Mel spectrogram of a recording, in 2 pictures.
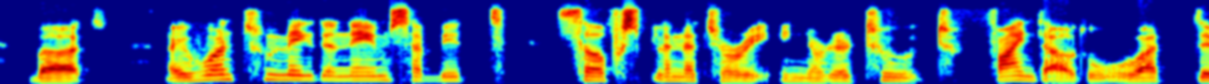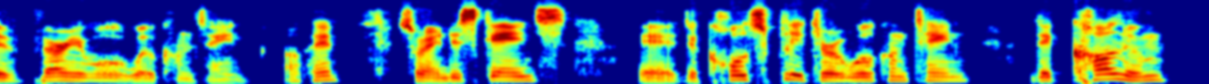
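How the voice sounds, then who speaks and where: With a Spanish accent, a man speaks at a moderate pace in a fairly high pitch, the sound dry and close with no echo over a quiet background. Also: ordinary pitch variation. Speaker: programming tutor. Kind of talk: tutorial. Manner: halting, many fillers.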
